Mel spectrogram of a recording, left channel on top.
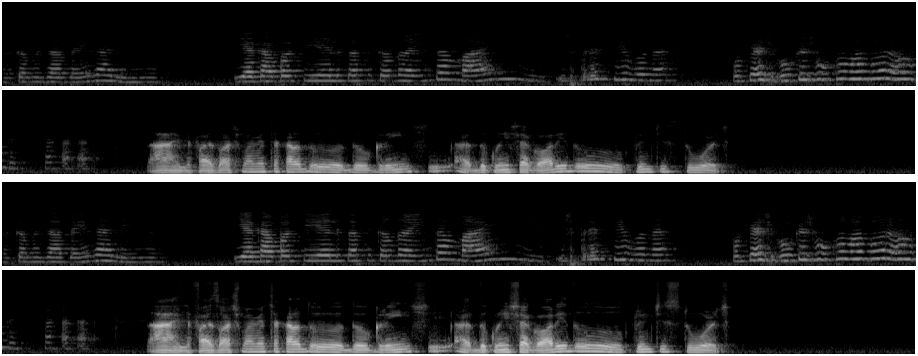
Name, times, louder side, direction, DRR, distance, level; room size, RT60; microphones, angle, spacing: voice 1, 0.0-1.6 2.3-6.7 7.3-9.3 9.6-10.0, right 1 dB, 50° right, 4.4 m, -42 dB
voice 2, 10.6-16.4, right 4 dB, 85° right, 0.6 m, -23 dB
13.0 x 9.5 x 9.9 m
head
